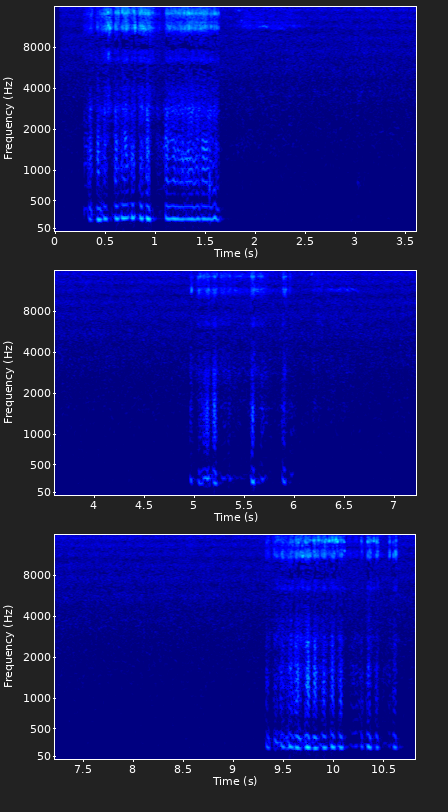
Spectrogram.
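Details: A sleeping Chihuahua snoring: three separate bursts of low, rattling, buzzy snores, the first and last about one and a half seconds long, with near silence in between.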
